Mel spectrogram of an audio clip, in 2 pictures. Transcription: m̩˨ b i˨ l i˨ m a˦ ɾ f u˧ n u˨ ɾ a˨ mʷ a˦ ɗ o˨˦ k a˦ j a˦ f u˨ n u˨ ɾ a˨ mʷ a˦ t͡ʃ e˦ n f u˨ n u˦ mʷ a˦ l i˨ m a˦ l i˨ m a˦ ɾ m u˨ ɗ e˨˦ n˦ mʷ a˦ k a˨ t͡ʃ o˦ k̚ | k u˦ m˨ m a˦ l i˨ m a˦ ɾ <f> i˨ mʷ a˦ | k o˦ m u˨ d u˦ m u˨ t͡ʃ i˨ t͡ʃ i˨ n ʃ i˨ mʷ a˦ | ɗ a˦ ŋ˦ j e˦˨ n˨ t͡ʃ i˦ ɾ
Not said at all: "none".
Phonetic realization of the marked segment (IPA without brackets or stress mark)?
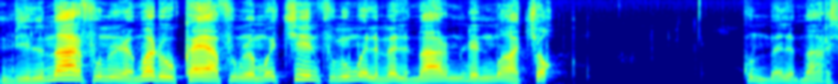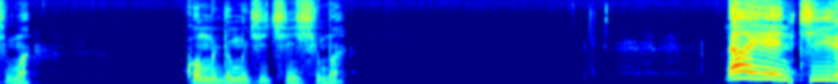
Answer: ʃ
